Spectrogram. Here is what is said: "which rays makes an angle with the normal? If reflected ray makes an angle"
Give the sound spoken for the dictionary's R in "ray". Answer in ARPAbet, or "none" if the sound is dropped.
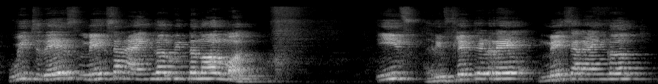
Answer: R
